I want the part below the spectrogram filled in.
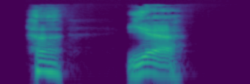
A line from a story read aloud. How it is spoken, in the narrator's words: I said, my voice shaking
